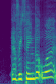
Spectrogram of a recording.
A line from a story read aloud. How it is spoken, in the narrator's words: I cried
